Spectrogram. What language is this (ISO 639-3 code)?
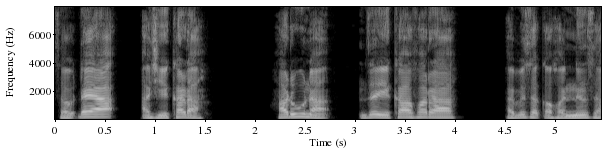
hau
